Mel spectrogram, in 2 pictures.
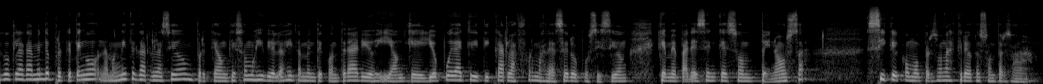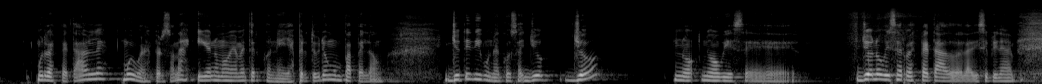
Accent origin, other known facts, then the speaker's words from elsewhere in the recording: Canary Islands, Spain; yo soy muy canaria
